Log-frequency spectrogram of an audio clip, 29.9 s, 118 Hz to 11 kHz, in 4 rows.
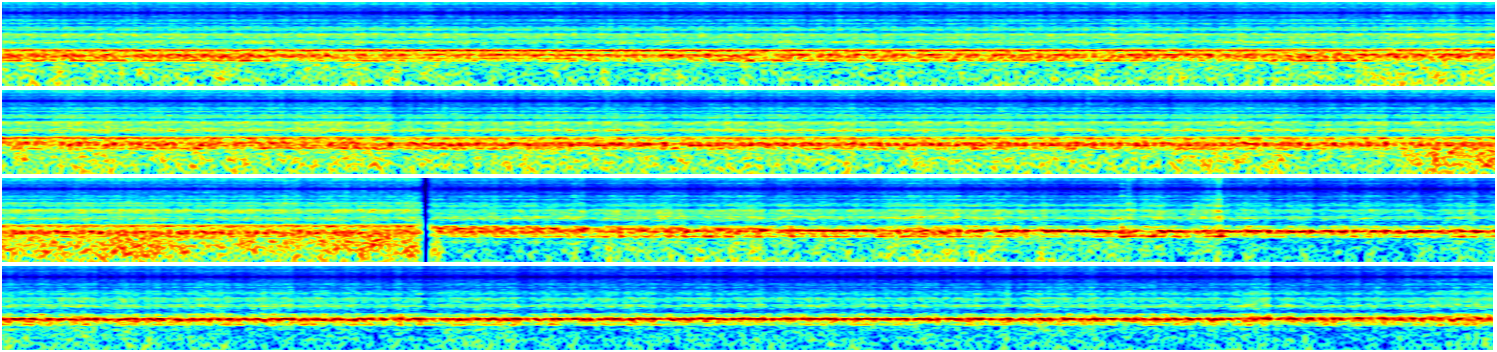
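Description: A motorcycle cruising at steady speed, most likely a Yamaha Super Ténéré with its parallel-twin engine, over a constant rush of riding wind on a bike-mounted camera. There is a brief break about 17 seconds in, after which the engine note settles a little lower as the bike runs on gravel.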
